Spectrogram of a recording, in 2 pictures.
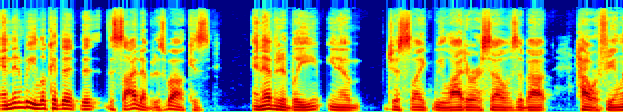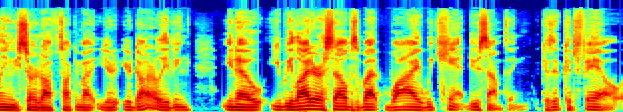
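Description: Talking at a very fast pace, a man with an American accent has a fairly low voice. The sound is dry and close with no echo, in a very clean recording with a silent background. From Kentucky, US. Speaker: entrepreneur. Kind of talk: casual interview. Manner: halting, many fillers and restarts.

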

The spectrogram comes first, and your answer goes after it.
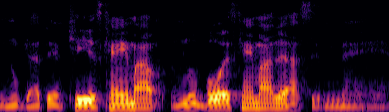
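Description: An animated man with a Carolinas accent. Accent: Southern US (Carolinas). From US South, Lancaster, South Carolina. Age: 40s. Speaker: podcast co-host. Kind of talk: casual chat. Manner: animated, laughing.

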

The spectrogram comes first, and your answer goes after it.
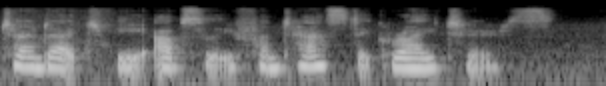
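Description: Somewhat breathy and monotone with flat intonation, a woman speaks at a fairly quick pace. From Pakistan. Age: 50s. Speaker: magazine editor. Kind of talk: interview. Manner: halting.

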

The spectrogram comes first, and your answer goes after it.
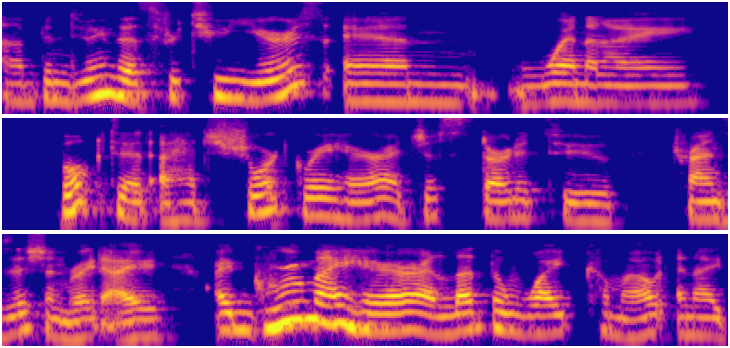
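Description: A woman speaks with a Quebec French accent at a fairly low pitch. The background is quiet. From Quebec, Montreal. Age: 50s. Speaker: actress. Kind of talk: radio interview.

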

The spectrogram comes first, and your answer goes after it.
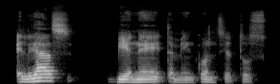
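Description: This man has an ordinary speaking voice. His pitch sits in the medium range with ordinary variation. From Monterrey, northern Mexico. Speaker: petrochemical industry strategy manager. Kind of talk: interview.

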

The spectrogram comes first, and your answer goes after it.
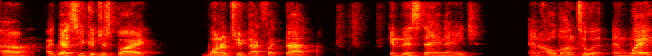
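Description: With an Australian accent, a man at a medium pitch speaks with long, frequent pauses. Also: ordinary pitch variation, moderate pace. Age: 30s. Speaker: Pokemon card investor and YouTuber. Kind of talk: casual interview chat.

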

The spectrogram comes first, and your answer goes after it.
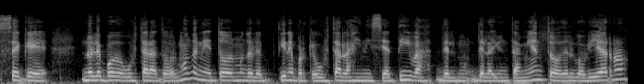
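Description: A woman's fairly low, monotone, flat voice at a very fast pace, with audible room echo. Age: 40s. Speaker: mayor and politician. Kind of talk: radio interview. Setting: radio studio.

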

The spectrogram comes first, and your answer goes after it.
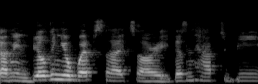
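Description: With a French accent, a woman speaks at a fairly low pitch. Her pitch varies in an ordinary way. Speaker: marketing consultant, former professor. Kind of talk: interview podcast.

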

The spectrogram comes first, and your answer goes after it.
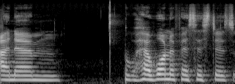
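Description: In an East Midlands accent, a woman speaks at a moderate pace and medium pitch, her tone bright and sharp and her intonation flat and monotone. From Chesterfield, England. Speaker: recent law graduate and content creator. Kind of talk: casual interview. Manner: hesitant, with many fillers.

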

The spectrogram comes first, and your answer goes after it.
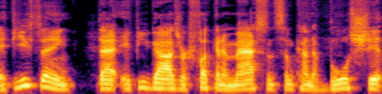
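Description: A man with an American accent speaks at a fairly slow pace, medium in pitch with ordinary pitch variation. It is a plain, everyday voice on a very clean recording with a silent background. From US South. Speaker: podcast host. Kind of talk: casual chat.

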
